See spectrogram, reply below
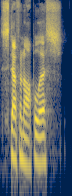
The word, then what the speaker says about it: Stephanopoulos: George Strompopoulos the guy on ABC. I can't even pronounce his last name. Yeah. – He faded off, but then came back. – Stephanopoulos. – Right? – Stephanopoulos.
